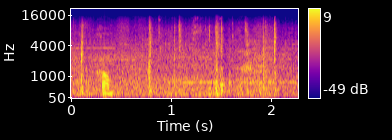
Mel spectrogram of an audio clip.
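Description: Steady city street traffic noise with a few short sharp clicks, and a thin steady tone that sets in about halfway through.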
